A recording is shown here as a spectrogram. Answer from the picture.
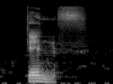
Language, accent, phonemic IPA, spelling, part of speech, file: German, Switzerland, /ɡɛnf/, Genf, proper noun, De-Genf.ogg
- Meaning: 1. Geneva (a canton of Switzerland) 2. Geneva (the capital city of Genf canton, Switzerland)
